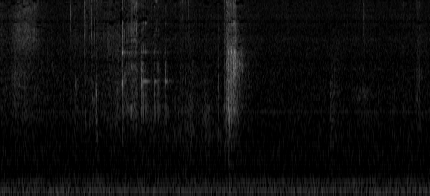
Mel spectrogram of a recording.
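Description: Faint small clicks of a gel top coat bottle and its brush being handled, one slightly louder click a little past two seconds in, over a low steady hum.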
